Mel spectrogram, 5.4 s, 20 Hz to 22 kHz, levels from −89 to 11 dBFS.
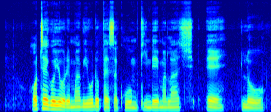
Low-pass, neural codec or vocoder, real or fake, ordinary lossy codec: none; none; real; none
